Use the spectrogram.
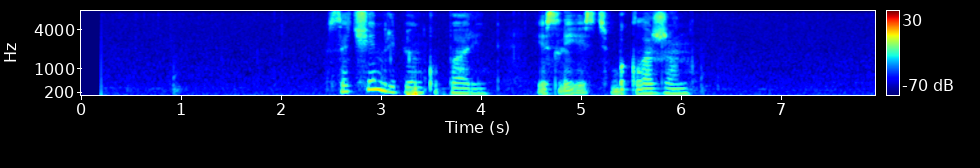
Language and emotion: Russian, sad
